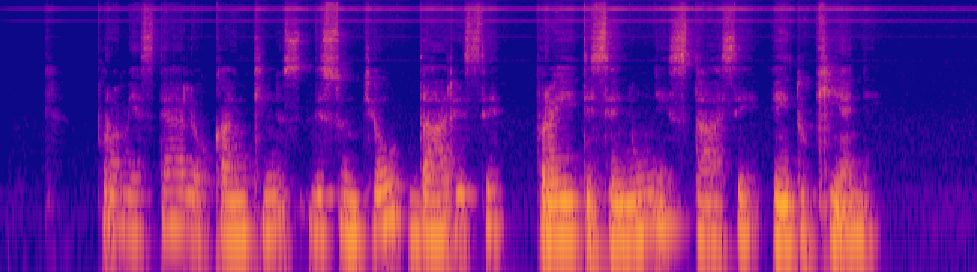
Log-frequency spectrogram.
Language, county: Lithuanian, Panevėžys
